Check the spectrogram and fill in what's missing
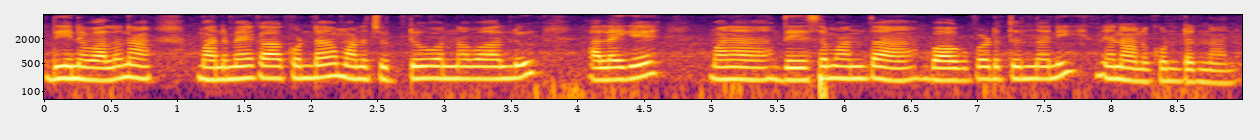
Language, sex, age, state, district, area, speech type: Telugu, female, 45-60, Telangana, Mancherial, rural, spontaneous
